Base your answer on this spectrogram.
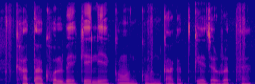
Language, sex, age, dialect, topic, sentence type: Magahi, male, 18-24, Southern, banking, question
